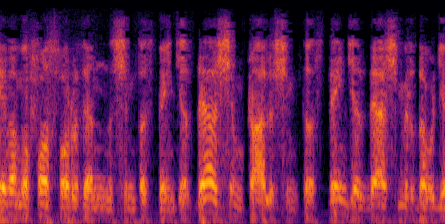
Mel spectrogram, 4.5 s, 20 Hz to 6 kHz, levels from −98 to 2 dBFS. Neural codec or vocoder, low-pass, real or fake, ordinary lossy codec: vocoder, 44.1 kHz, 80 mel bands, Vocos; 5.4 kHz; fake; MP3, 32 kbps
